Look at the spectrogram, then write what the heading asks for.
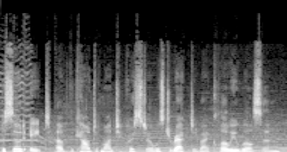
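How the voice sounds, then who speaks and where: A woman's voice: on the low side, moderate pace. A woman reading scripted credits as an announcer. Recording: music bed under voice. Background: music.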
